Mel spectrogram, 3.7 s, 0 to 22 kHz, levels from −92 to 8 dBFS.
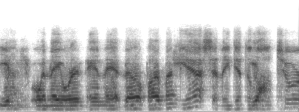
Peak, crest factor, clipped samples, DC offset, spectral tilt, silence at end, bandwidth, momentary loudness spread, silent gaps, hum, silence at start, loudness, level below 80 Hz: -4 dBFS; 14 dB; under 0.1%; under 0.1%; -4 dB/octave; 0 s; 7.8 kHz; 5 LU; none; none; 0 s; -17 LUFS; -66 dBFS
